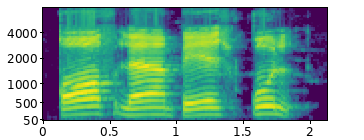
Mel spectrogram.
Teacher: قاف کو لام کے ساتھ ملانا ہے، قاف کو موٹا کرنا ہے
